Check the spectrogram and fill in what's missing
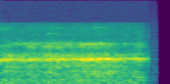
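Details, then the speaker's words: Imitated crescendo, harsh rasping mid-systolic ejection murmur of atrial septal defect, from increased pulmonary artery flow; brief sniffly hiss, likened to a person with a cold and no handkerchief. "El flujo increciendo, rasposo áspero, como dice el libro, soplo sistólico eyectivo, mesosistólico, porque si acá empieza la sístole, contracción isovolumétrica, eyección, reacción isovolumétrica, pues, y creciendo, rasposo áspero, en otras palabras suena así, como está resfriado y no tiene pañuelo,"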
